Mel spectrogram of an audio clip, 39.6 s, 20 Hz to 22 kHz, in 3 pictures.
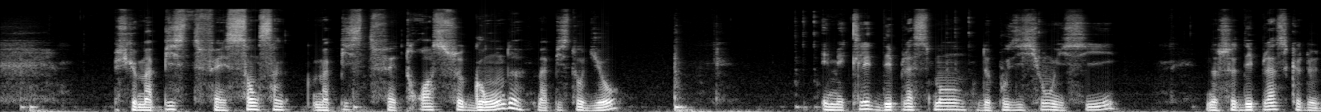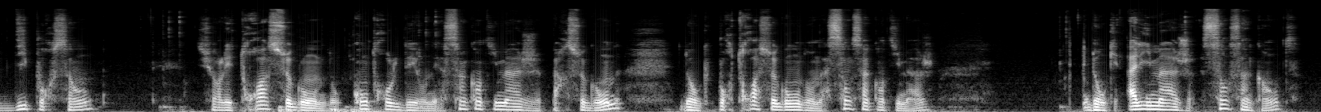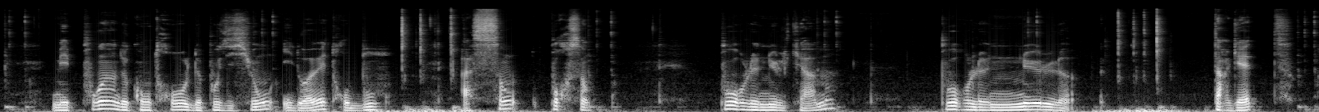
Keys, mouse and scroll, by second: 7.9 click, 9.4 click, 10.1 right click, 14.8 click, 17.4 click, 23.8-25.0 drag, 26.4 click, 28.9 click, 32.3 click, 34.6 click, 36.6 click, 39.4 click.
